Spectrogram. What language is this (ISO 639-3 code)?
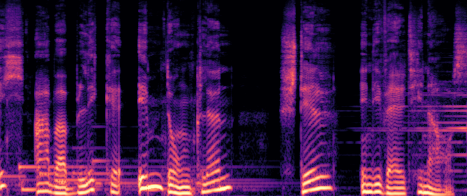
deu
